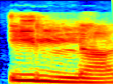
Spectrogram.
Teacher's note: बहुत से लोग इला पढ़ देते हैं, नहीं, इल्ला, ठीक है, हिट ट्वाइस कीजिए। इल्ला, ला को 2 काउंट, अलिफ मत दिया, मा, अगेन 2 काउंट।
